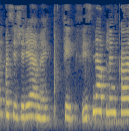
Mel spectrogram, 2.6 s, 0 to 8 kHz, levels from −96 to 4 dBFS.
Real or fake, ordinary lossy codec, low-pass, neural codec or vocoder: real; MP3, 32 kbps; 7.2 kHz; none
